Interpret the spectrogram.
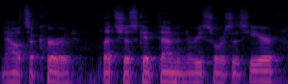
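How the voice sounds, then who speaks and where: A man speaking as a fire officer in an interview, recounting an incident in a measured, matter-of-fact way. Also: low-pitched, flat delivery.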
